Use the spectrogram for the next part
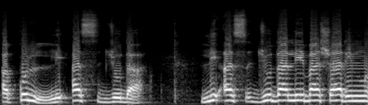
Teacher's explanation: یہ نون جو ہے لام میں داخل ہو جائے گا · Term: ادغام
